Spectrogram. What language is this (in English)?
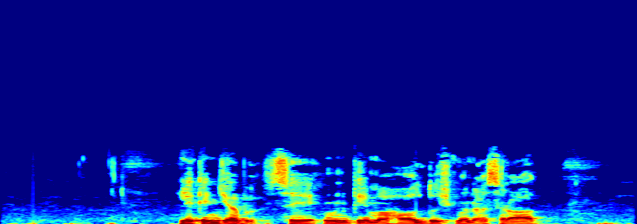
Urdu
